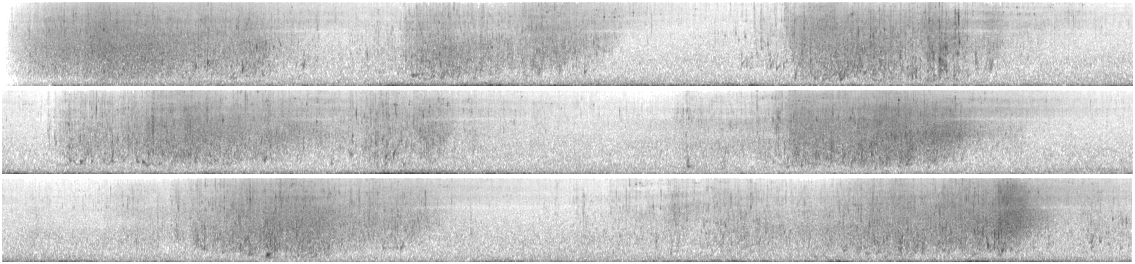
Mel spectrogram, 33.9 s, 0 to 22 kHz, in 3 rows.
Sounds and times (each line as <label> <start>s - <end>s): Waves and tides 0.1s - 33.9s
